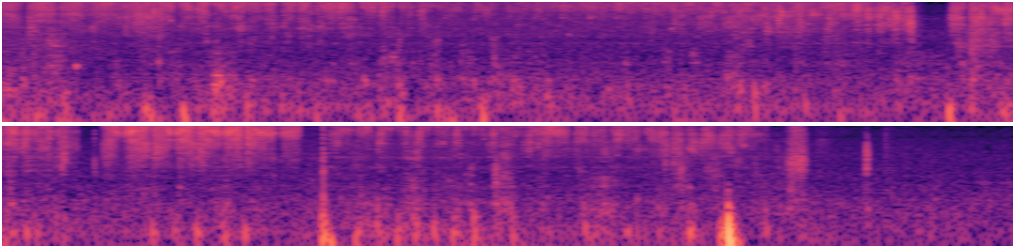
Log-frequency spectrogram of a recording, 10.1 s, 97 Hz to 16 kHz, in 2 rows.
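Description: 5,000-grit wet-and-dry sandpaper rubbed back and forth by hand over a wet guitar body's finish, the last and finest sanding stage before polishing: a soft scratchy hiss that swells and eases with the strokes. Two light knocks come in the second half, and the rubbing stops shortly before the end.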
